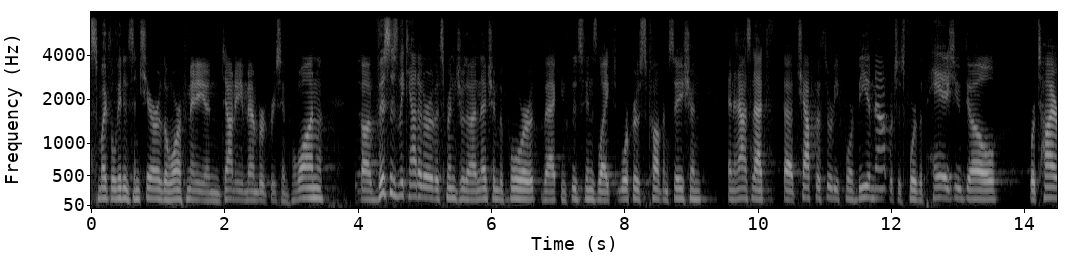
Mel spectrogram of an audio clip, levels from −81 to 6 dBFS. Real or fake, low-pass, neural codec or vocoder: fake; 7.2 kHz; codec, 16 kHz, 0.5 kbps, X-Codec, HuBERT features, trained on balanced general audio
